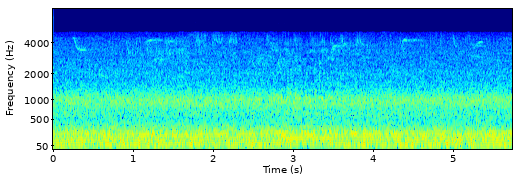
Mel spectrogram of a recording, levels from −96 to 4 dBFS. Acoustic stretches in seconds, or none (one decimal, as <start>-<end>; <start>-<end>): 0.0-2.8; 3.5-5.7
